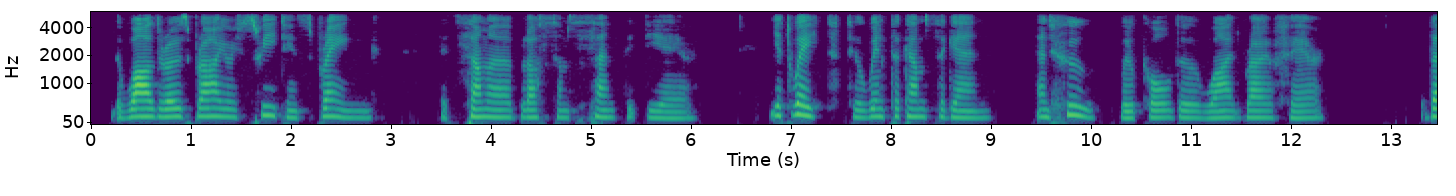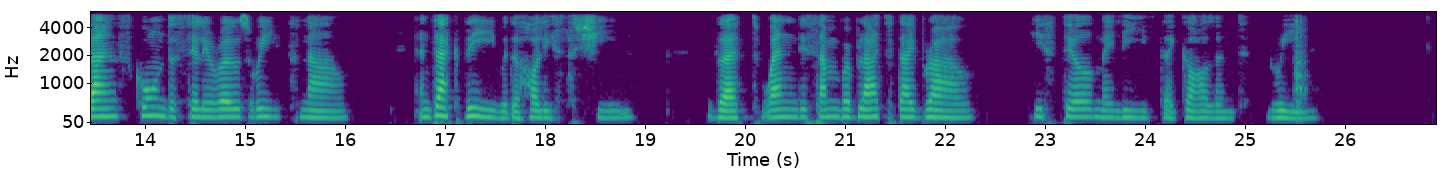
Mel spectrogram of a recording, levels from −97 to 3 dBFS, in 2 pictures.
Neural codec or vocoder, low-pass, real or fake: none; 5.4 kHz; real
